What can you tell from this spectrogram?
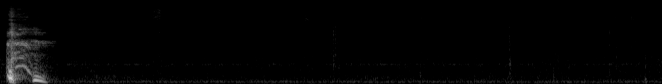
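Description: A short, loud burst from a man's voice right at the start, falling in pitch, then faint scattered scratches of a marker pen writing on the top of a firework cake.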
